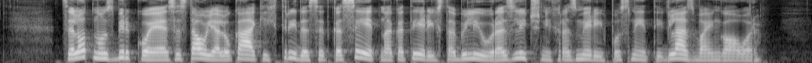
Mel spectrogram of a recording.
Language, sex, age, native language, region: Slovenian, female, 30-49, Slovenian, Central Slovenia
